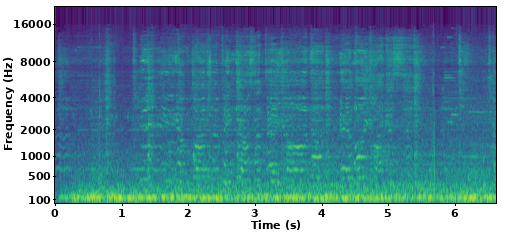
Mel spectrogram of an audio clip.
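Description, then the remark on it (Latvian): A car radio plays inside a moving vehicle driving in the border area of Demene parish, Augšdaugava municipality, Latvia. Faint broadcast voices and music play over a steady, loud low rumble of engine and road noise throughout. “Interesanti, ko iebraucot te mašīnas radioaparātā var paklausīties.”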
